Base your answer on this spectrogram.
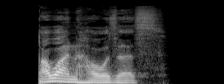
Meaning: genitive of Bauernhaus
- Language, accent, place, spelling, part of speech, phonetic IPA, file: German, Germany, Berlin, Bauernhauses, noun, [ˈbaʊ̯ɐnˌhaʊ̯zəs], De-Bauernhauses.ogg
